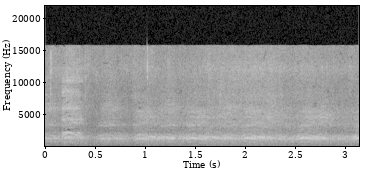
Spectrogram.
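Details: Crows massed in a backyard park, a steady wash of distant raspy caws blending into one continuous noisy chorus.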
